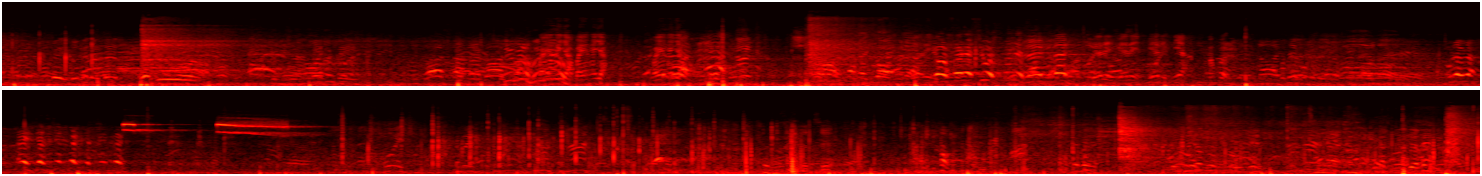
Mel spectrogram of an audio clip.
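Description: Young men shout and call to each other from a distance outdoors.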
